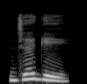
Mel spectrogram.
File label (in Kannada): "ಝಗ", kannada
